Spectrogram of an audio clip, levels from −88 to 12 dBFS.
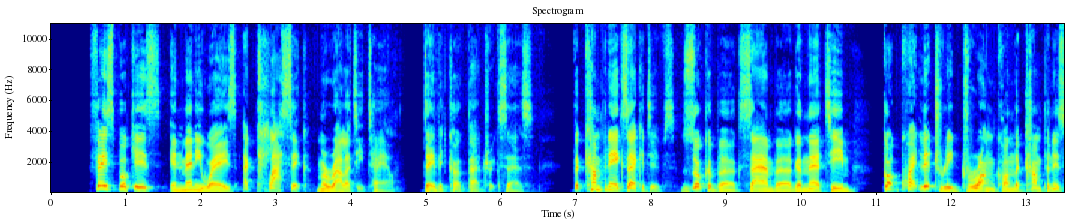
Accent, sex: British, male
